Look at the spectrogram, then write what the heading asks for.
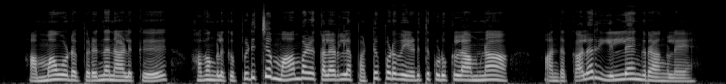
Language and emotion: Tamil, sad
